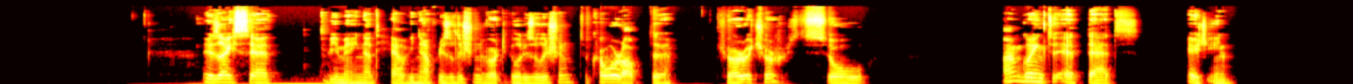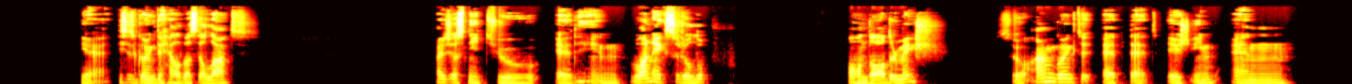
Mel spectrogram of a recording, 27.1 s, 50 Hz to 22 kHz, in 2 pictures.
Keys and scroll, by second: 2.7-3.7 typing, 8.9 k, 9.3 l, 21.7-23.2 typing.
